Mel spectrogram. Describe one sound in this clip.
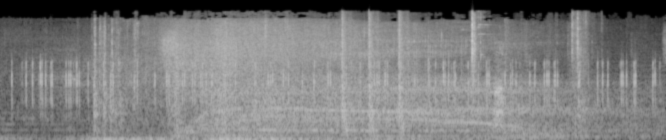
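A large creature roars and growls nearby.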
